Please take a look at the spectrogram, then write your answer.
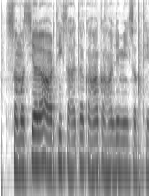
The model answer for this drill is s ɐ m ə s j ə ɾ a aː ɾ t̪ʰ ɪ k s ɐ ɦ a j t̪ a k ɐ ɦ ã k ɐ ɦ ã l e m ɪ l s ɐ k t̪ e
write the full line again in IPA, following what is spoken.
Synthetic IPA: s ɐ m ə s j a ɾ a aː ɾ t̪ʰ ɪ k s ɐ ɦ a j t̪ a k ɐ ɦ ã k ɐ ɦ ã l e m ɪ l s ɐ k t̪ e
